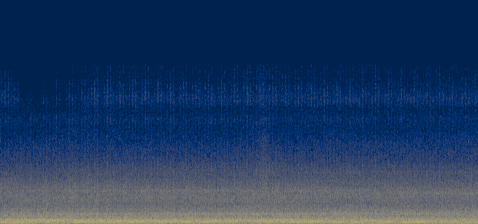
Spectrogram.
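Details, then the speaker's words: Honda Jazz (automatic), formerly seized engine rebuilt, scan shows engine OK, only radiator left; quiet smooth idle with steady low hum, no knocks or ticks, only the fan noisy on top; normal idle. "Tahimik na sir, oh, yung makina mo. Pan na lang maingay."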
